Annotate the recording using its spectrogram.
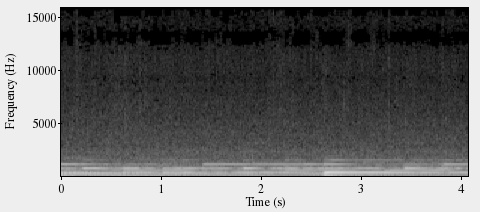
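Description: Piano music of held chords, with a new chord struck about two and a half seconds in, over the steady rushing of a flowing stream.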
